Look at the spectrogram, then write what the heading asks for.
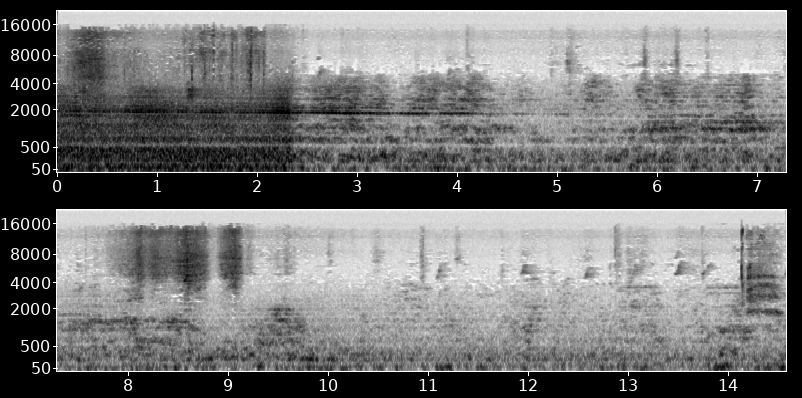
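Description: A steady, broad roar like an airplane passing overhead, loud at first and then settling into a sustained rumbling drone that fills the whole clip, with no talking.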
